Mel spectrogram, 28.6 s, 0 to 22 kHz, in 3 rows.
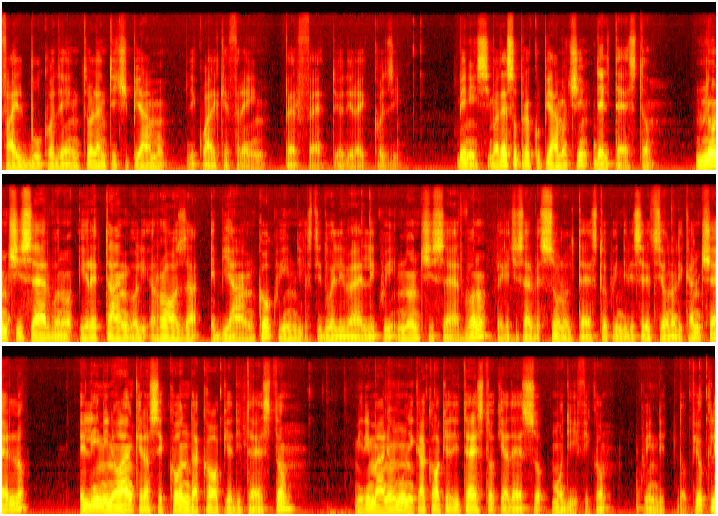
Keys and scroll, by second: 18.5 BackSpace, 23.4 shift+BackSpace.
